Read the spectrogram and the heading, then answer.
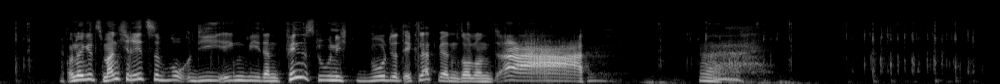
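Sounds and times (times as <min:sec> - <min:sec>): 
forceful typing on a computer keyboard: 0:00.1 - 0:00.4, 0:06.6 - 0:09.9
speech: 0:00.6 - 0:06.2, 0:07.0 - 0:07.6.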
